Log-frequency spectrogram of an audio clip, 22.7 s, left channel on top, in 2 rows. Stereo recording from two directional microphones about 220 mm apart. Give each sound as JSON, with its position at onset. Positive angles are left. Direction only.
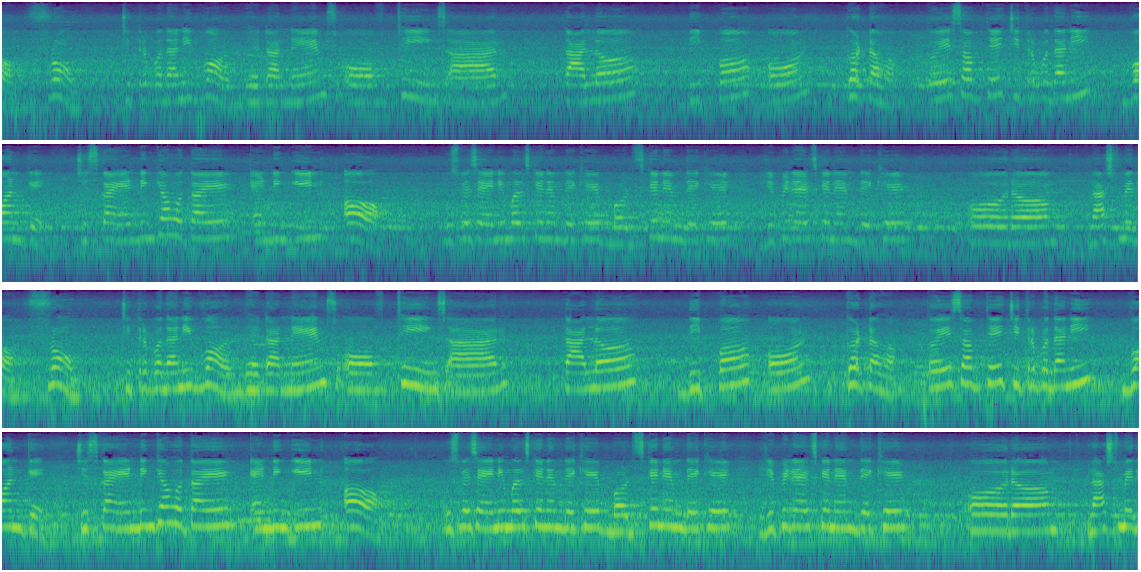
{"t": 0.5, "sound": "a woman's voice", "side_deg": -15}
{"t": 8.4, "sound": "a woman's voice", "side_deg": -15}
